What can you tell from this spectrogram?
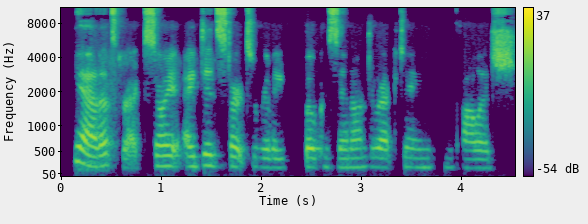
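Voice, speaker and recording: In an American accent, a woman with a medium pitch and a dark, mellow tone speaks with fairly even intonation, in a dry, close sound with no echo. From North Carolina, US (moved from California as a child). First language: Flemish. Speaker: theatre director. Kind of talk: casual interview.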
